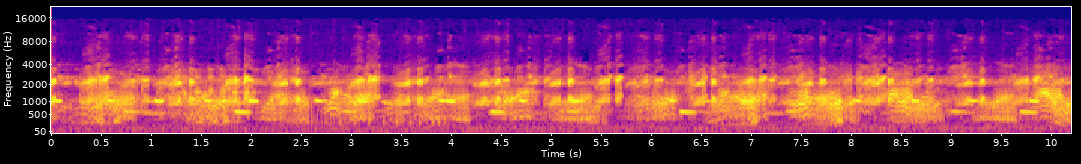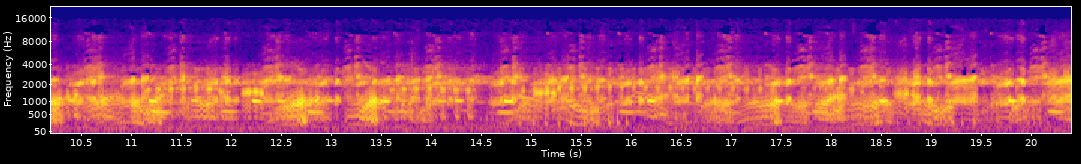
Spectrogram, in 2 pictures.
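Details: Long stretch of dense frog croaking, many callers producing rapid rasping pulses that blend into an unbroken chorus, with occasional short tonal notes.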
